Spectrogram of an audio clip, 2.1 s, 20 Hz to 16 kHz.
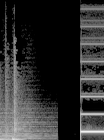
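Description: Background music fading out, a moment of silence, then a loud steady 1 kHz test-card beep starting near the end, the tone that goes with TV colour bars.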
